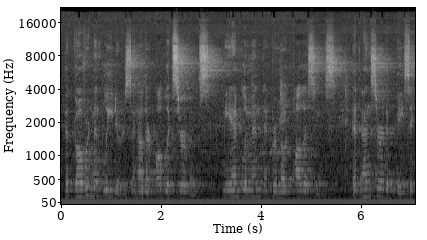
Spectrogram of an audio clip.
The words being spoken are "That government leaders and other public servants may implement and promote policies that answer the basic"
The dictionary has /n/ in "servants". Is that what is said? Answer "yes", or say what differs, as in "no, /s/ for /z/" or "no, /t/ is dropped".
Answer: no, /n/ is dropped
